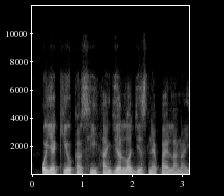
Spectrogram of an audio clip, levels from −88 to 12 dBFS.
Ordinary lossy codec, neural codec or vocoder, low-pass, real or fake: Opus, 32 kbps; codec, 16 kHz, 4.8 kbps, FACodec; 7.2 kHz; fake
